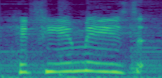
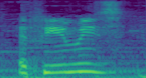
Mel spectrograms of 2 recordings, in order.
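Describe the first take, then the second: The two takes are said the same way.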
